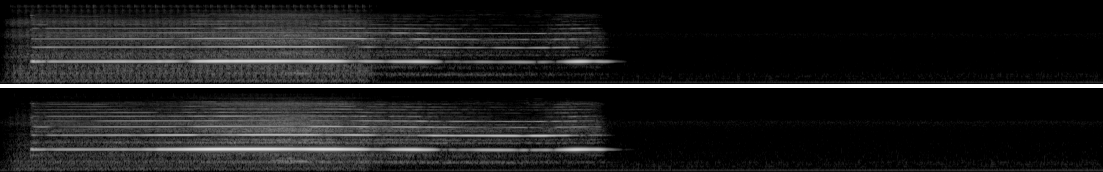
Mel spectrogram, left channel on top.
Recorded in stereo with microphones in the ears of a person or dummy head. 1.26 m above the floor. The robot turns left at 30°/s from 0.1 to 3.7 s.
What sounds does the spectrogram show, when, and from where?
0.3 s a flute: 10° left, 1.0 m; by 6.1 s 90° right, 1.0 m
